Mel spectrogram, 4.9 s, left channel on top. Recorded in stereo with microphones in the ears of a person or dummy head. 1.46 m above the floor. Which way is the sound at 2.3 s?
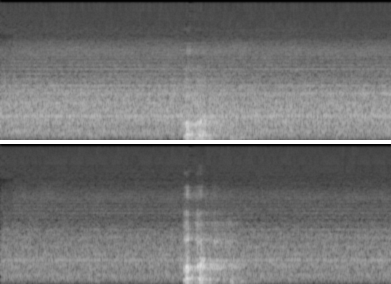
40° right (ahead or behind).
